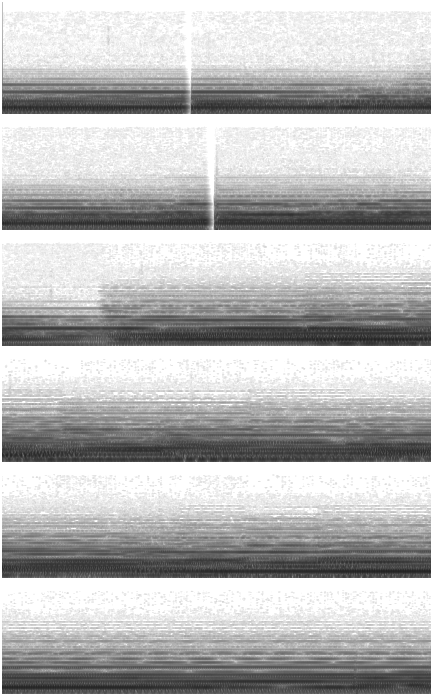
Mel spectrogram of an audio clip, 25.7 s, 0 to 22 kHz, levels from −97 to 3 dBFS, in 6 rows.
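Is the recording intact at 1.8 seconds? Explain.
No. A burst of packet loss runs from about 1.81 to 1.91 s. Roughly 80 ms of audio never arrived in time, and the receiver filled the gap by stretching the last sound it had and fading it down, so a held buzz or a fading hiss replaces the real signal. Playback then resumes with that 80 ms missing. On a spectrogram the pattern freezes into flat, fading bands before an abrupt restart. The waveform shows repeating cycles shrinking, then a sudden jump.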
